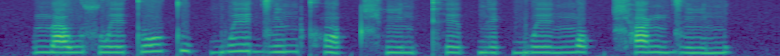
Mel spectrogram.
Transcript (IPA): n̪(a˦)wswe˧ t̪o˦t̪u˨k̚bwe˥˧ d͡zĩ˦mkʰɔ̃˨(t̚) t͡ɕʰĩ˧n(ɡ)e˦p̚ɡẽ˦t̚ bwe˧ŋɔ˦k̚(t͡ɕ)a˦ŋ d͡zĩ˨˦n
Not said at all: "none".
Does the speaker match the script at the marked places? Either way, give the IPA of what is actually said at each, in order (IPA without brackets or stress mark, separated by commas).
a˧, t̚, kʰ, t͡ɕʰ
